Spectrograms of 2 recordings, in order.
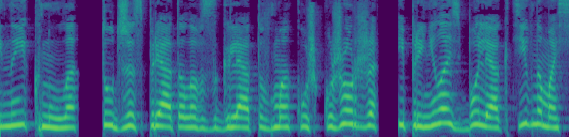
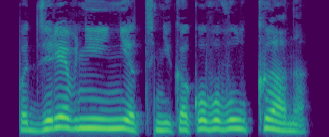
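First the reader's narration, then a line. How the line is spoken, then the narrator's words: Through gritted teeth. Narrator (Russian): сквозь зубы проговорил Карен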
